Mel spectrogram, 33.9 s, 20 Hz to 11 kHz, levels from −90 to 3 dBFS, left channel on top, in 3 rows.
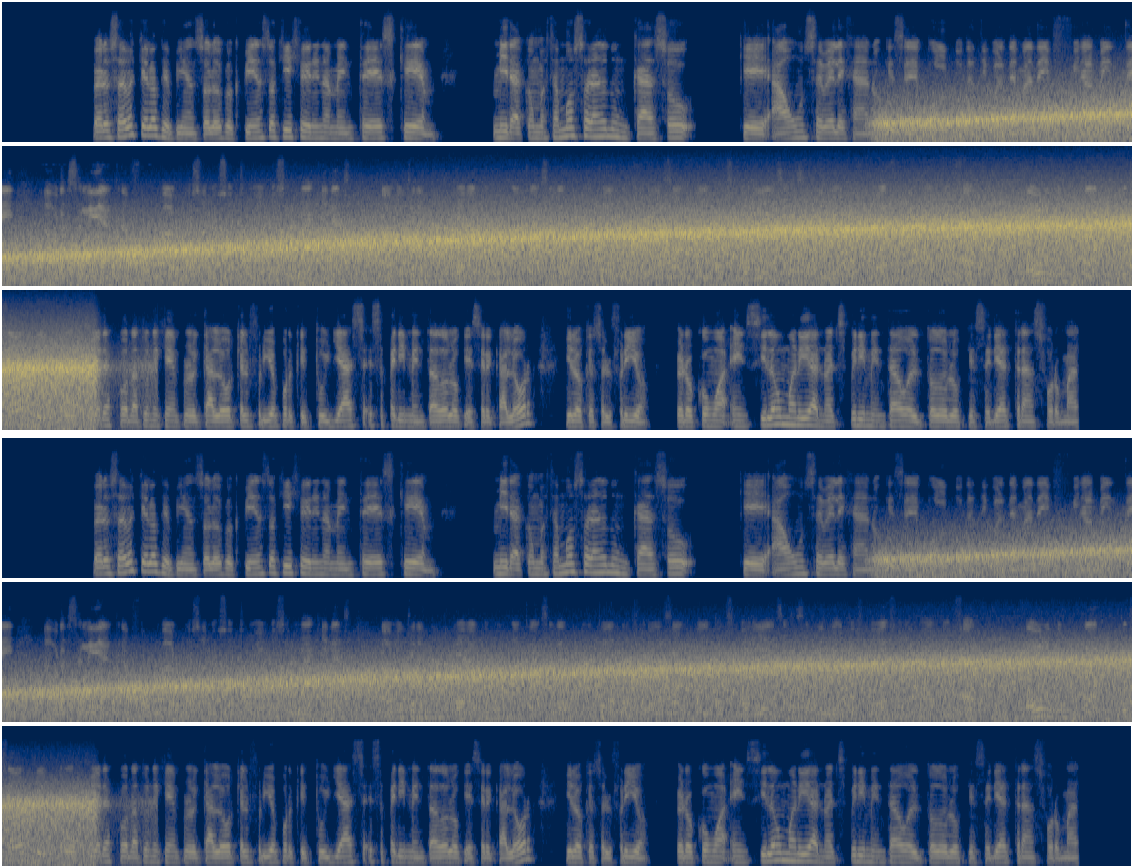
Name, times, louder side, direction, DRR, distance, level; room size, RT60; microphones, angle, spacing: voice 1, 0.9-4.4 4.9-6.9 7.4-29.1 29.4-33.4, left 3 dB, 35° left, 1.9 m, -41 dB
sound 1, 8.7-23.6 24.1-24.2, left 7 dB, 80° left, 0.6 m, -23 dB
open air
head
